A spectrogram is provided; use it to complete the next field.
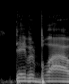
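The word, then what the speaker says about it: David Blough: I forget who made this tweet, but David Blau is how you pronounce it.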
